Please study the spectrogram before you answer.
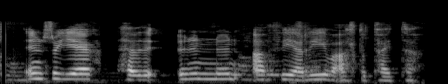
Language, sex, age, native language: Icelandic, female, 30-39, Icelandic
